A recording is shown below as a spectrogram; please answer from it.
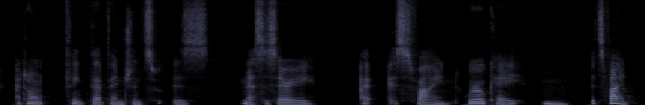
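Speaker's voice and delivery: quietly spoken, soft, held-back delivery. Jasu answers an apology without looking at the speaker, quietly. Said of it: "she says quietly".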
